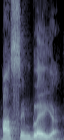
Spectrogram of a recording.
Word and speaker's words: assembleia: Então aquele blei é a parte mais forte, é a tônica da palavra.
